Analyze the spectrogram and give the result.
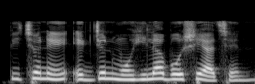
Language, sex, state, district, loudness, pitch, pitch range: Bengali, female, West Bengal, Alipurduar, -13 LUFS, 240 Hz, 220-260 Hz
